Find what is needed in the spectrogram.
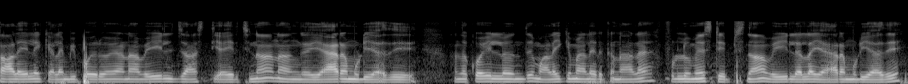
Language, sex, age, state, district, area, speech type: Tamil, male, 18-30, Tamil Nadu, Coimbatore, rural, spontaneous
